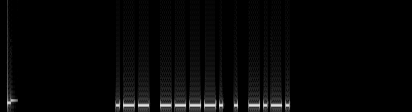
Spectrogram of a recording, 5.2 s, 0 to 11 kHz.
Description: Morse code, heard as a keyed tone, about 25 wpm, 700 Hz. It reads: W9EC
